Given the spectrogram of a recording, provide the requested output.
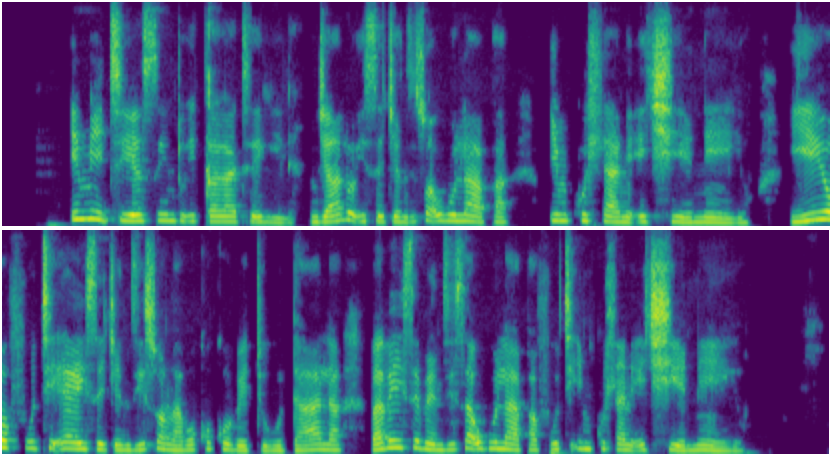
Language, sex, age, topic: North Ndebele, male, 36-49, health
